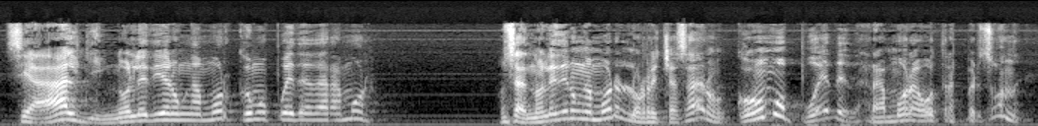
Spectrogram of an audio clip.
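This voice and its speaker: A man preaching and answering a question with a personal testimony, an emotional storyteller whose voice swings from loud to hushed. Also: high voice, very animated, fairly quick, gravelly, husky. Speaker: apostle answering congregation questions.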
